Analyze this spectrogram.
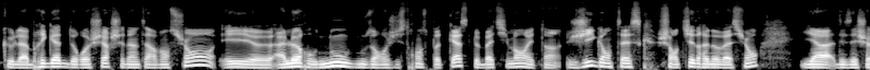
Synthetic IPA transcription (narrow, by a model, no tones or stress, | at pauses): kəlabʁiɡad̪ːəʁəʃɛʁʃed̪ɛ̃t̪ɛʁvɑ̃sjɔ̃eøa̰lœʁununuzɑ̃ʁəʒist̪χɔ̃sə̥pɔd̪kast̪ləbat̪ʰimɑ̃ɛt̪ɛ̰̃ʒiɡɑ̃t̪ɛskʃɑ̃t̪jed̪əʁenɔvasjɔ̃iliad̪ezeʃɛ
